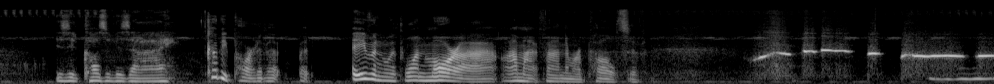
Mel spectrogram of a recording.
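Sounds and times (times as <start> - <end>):
speech: 0.6 - 6.6
person whistling a tune: 7.5 - 9.9.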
